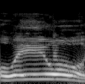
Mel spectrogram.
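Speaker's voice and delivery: put-on Brooklyn accent. Showing the put-on accent tried for his wife: attempted Brooklyn accent. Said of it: "When I try to talk like I'm from Brooklyn".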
